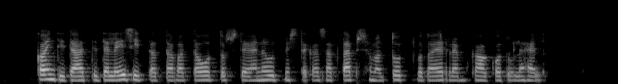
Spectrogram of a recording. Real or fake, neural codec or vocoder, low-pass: real; none; 5.4 kHz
